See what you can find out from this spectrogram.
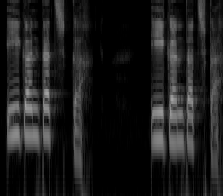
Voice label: "ekvn tvckv", Muscogee

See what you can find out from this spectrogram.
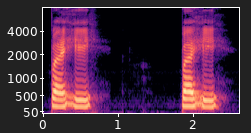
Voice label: "pvhe", Muscogee

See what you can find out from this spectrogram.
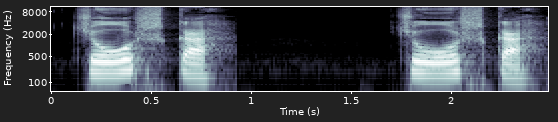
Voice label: "coskv", Muscogee

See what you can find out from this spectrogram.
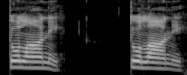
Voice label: "to lane", Muscogee

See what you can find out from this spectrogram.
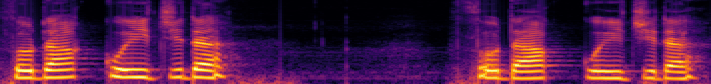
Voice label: "rotakkuecetv", Muscogee; Mvskoke Words with Repeated Consonants; Martin, Jack B., and Margaret McKane Mauldin. 2023. A Dictionary of Creek/Muskogee

